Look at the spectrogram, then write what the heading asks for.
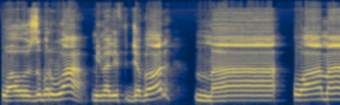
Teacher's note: ওয়া মা, এক আলিফ টান দিব, জবরের পরে খালি আলিফ এক আলিফ টানতে হয়।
